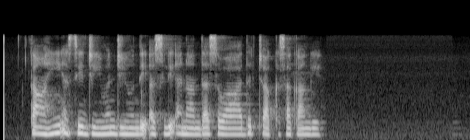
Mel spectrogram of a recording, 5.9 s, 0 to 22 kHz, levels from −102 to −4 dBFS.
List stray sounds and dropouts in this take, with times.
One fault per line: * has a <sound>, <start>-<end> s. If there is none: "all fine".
all fine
